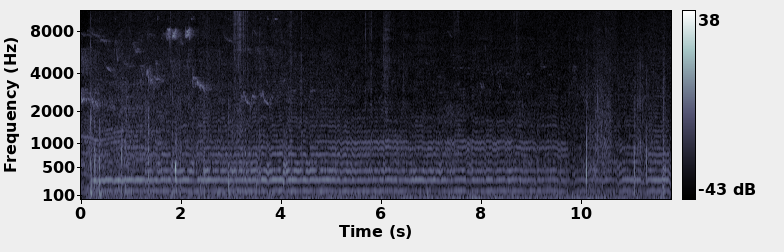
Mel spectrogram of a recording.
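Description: Bees buzzing in a steady, continuous hum with a clear droning pitch that holds throughout, joined by faint scattered clicks and a few brief louder buzzes as insects pass.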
